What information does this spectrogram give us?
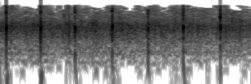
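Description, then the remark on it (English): A church audience claps together in praise to the Lord, a dense wash of many hands with sharp accented claps landing on a steady beat, about seven strong hits in a row. No one speaks over it. “Why don't you give the Lord a big hand clap of praise tonight?”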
